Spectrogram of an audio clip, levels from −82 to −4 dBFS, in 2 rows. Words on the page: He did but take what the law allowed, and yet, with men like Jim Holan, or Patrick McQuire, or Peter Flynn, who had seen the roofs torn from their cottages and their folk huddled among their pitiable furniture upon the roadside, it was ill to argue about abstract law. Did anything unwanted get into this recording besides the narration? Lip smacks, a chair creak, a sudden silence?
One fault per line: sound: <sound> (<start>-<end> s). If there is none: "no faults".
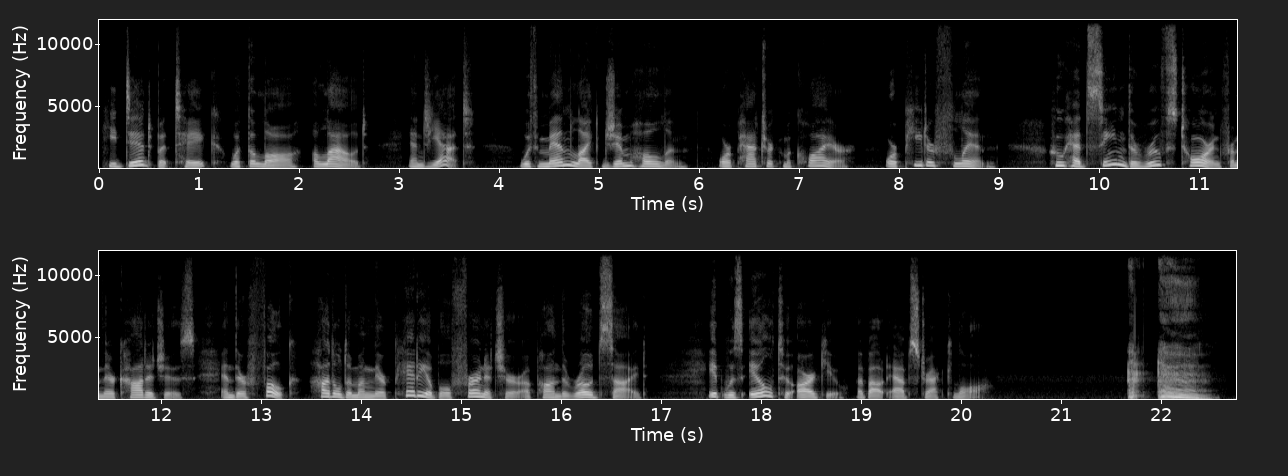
sound: throat clearing (21.7-22.6 s)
